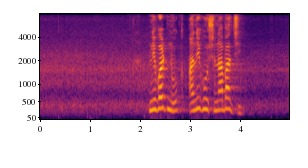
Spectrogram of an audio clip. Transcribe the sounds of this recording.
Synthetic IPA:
niʋəʈnukaniɡʱoʂnabad͡ʑiː

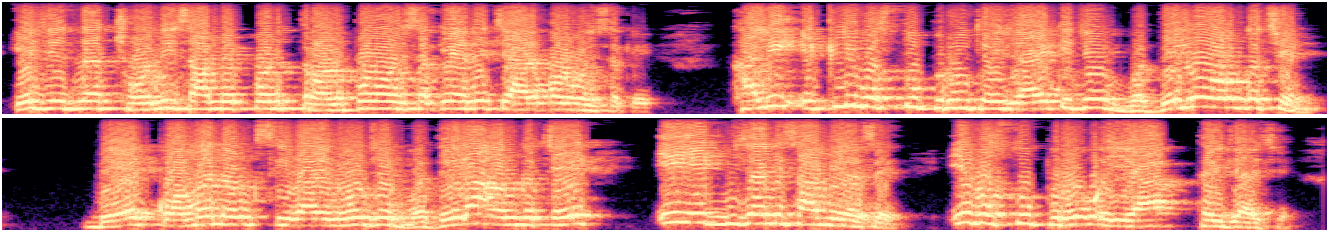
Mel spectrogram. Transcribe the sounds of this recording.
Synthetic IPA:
ed͡ʒenãt͡ʃʰɔnisamepəɳt̪ɾəɳ̃pəɳɦoiʃəkeənet͡ʃaɾpəɳɦoiʃəke | kʰaliʔeʈliʋəst̪upɾuʋt̪ʰəid͡ʒajked͡ʒeʋəd̪ʱeloəŋkt͡ʃʰe | bekɔmənəŋksiʋajnod͡ʒeʋəd̪ʱelaəŋkt͡ʃʰeː | ek̚bid͡ʒanisameəʃḛ | eʋəst̪upɾuʋəjat̪ʰəid͡ʒajt͡ʃʰe

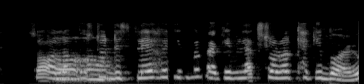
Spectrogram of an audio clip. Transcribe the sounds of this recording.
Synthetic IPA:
sɔɔlɔɡɔstɔdisplejɦojtʰakibɔbakibilakstɔɹɔtʰːakibɔaɹʊ

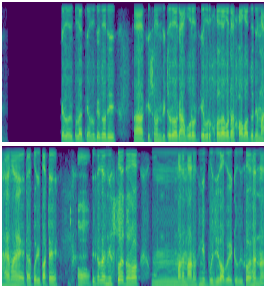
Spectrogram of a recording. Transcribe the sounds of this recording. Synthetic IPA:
kɛlojpɔlajtɛʊ̃lʊk̬ɛzodi | kisumanbʱitɔɹaɡãʊ̃puɹɔtebʊɹxʰɔzaɡɔtaxʰɔbʱazodimaɦɛmaɦɛːtakoɹipatɛ | tetialojnisːɔjd̪ʱɔɹɔk | manɛmanukʰinibuzipabɔejtubixʰɔjɦɔjna

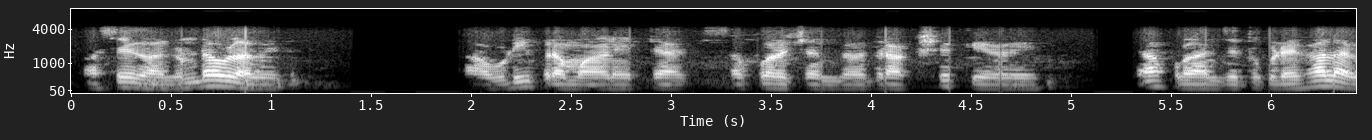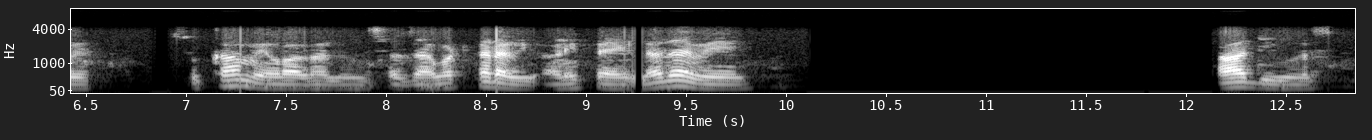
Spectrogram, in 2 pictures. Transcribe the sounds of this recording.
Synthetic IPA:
əseɡʱaluːnɖəʋɭaʋet̪ | aʋɽiːpɾəmaɽ̃et̪jat͡ssəfəɾt͡ɕənd̪ɾəd̪ɾakʂekeɭe | t̪jafəɭãnt͡set̪ukɽeɡʱalaʋe | sukʰameʋaɡʱaluːnsəd͡zaʋəʈ̚kəɾaʋiːʔaɽ̃ipɛjləd̪aʋe | had̪iʋəs

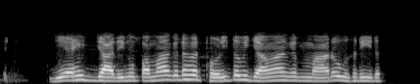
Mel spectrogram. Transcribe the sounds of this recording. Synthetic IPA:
d͡ʒeːəɦĩːd͡ʒaːd̪iːnũːpəmãːɡeːt̪eːpʰɪɾt̪ʰoːɽiːt̪̬õːʋĩːd͡ʒaːʋãːɡeːmaːɾoːʊsəɾiːɾ

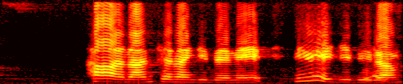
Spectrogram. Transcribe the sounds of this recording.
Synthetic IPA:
haːnaːnt͡ʃɛnːaːɡid̪eːne | niːʋɦeːɡid̪iːɾaː

